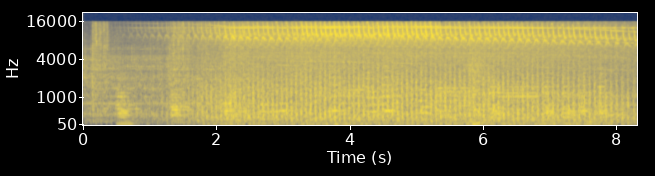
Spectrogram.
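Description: Helicopter rotor chopping, fading in after about a second and then running steadily as the helicopter hovers and touches down, with background music underneath.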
